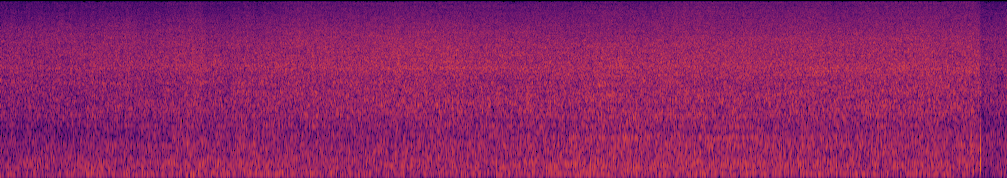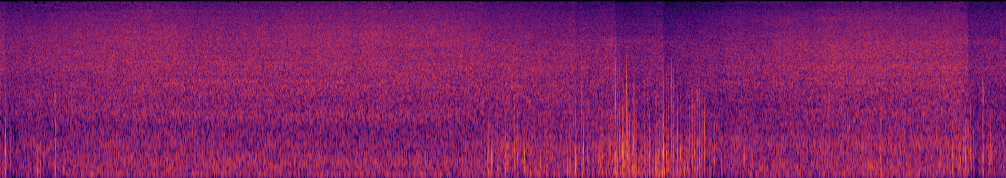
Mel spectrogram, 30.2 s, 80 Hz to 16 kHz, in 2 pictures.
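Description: Steady rush of air and rumble inside the cockpit of a Schweizer 2-33 glider on aerotow takeoff, with the tow plane's engine drone running ahead. The noise shifts briefly around the middle as the glider leaves the grass, and grows louder and rougher for a few seconds near the end.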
